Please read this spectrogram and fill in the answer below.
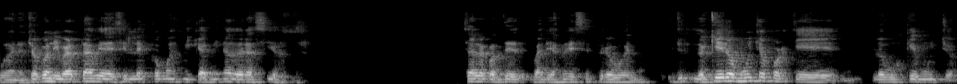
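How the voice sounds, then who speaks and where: A somewhat breathy man at a medium pitch, dark and mellow in tone, with fairly even intonation and a moderate pace. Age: 70s. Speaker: priest. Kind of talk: spiritual teaching talk. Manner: conversational.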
